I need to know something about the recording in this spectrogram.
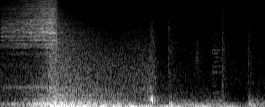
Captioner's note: dramatic music; air swooshing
